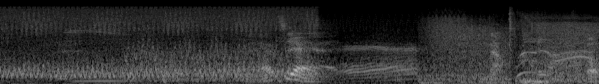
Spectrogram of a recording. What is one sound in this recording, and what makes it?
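A glowing energy ball crackles and bursts with a bright magical whoosh.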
